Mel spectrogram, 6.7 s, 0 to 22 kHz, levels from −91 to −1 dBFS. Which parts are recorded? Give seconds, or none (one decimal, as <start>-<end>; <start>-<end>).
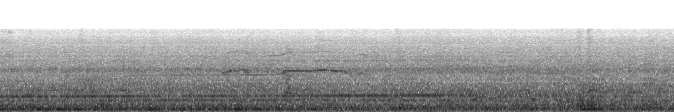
0.0-6.7

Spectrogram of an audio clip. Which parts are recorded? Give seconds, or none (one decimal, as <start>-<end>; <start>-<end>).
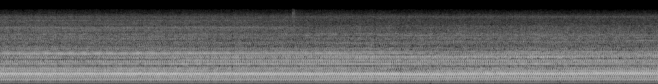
0.0-6.6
